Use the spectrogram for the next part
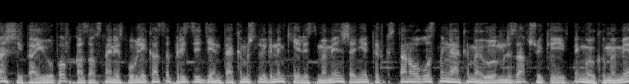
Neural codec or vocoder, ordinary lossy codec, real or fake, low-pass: none; Opus, 32 kbps; real; 7.2 kHz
